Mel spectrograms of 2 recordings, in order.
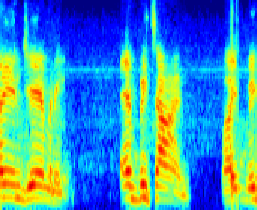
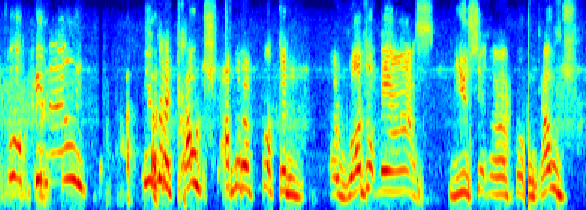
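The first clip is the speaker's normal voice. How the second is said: high, excited mock rant; laughing rant; 8 semitones higher than usual. Real, not acted. Ribbing Diesel about his geezer glide, high and laughing. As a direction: rib him about his couch on wheels, pitched up.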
